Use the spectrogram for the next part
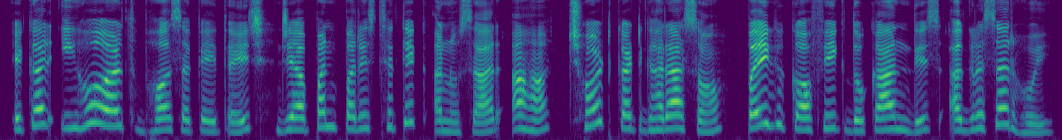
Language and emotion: Maithili, neutral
